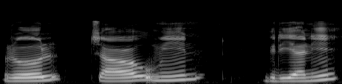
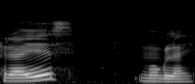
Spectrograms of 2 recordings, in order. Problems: background sounds at intervals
